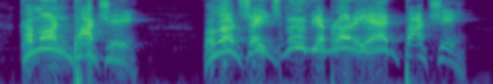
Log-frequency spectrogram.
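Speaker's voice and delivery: hoarse, rough scream, very high, loud and booming. A quick impression bit: John Fury impression screaming. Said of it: "Impression of John Fury screaming at Patchy Mix".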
